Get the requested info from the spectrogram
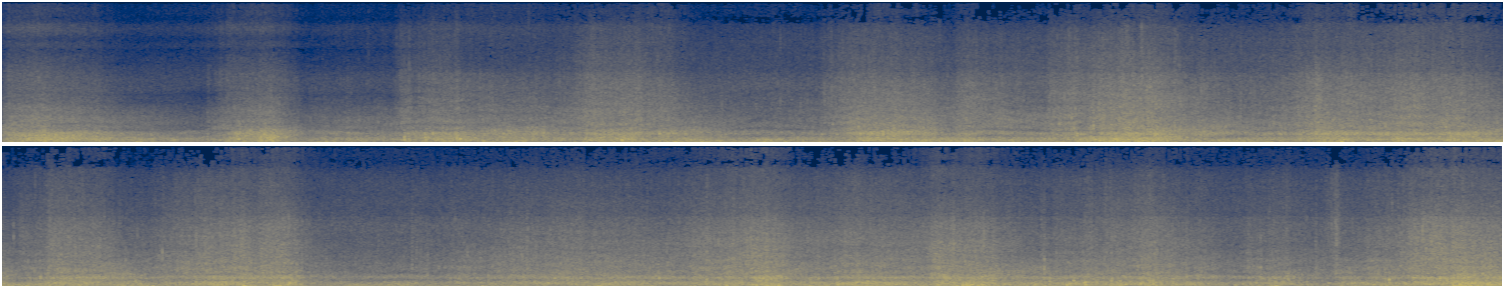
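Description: Gulf of Mexico surf: waves breaking and washing up the sand beach one after another, a rush of noise that swells and eases every few seconds.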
